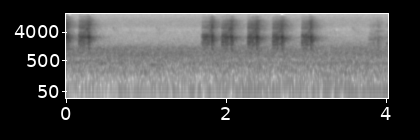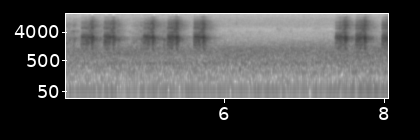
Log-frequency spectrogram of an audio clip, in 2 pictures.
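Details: Rasping screams from a black magpie on a tree branch come in clusters of four or five harsh notes, with pauses of about a second or more between clusters.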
